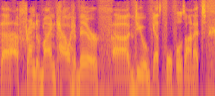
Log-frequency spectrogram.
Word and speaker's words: Hebert: Kyle, and then last name is Hebert, so like Herbert.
